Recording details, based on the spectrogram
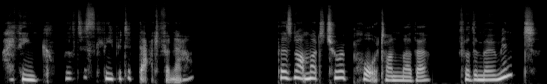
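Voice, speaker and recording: A poised high-society lady, acted by a woman in a tabletop game. Her voice is fairly high and dry, with refined, formal phrasing and a patronising, imperious edge. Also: animated, moderate pace, a little mellow, no echo, natural voice. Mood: gracious, composed. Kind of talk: improvised tabletop roleplay.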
